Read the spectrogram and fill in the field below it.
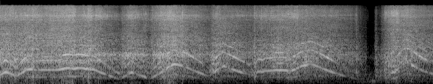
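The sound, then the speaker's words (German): A chainsaw runs loud throughout, trimming and cleaning up the thick base of a freshly felled tree, its engine whine rising and falling as it bites into the wood and sprays wood chips, with a brief drop in revs near the end before it roars back. “Oh, das riecht auch schön frisch jetzt nach dem Sägen. So, putze ich den mal ein bisschen auf.”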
